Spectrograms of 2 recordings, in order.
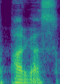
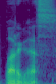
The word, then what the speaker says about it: Pargas: just say Paras or or how yeah yeah pargas pargas yeah so so you probably do you you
